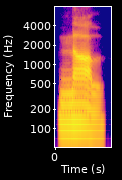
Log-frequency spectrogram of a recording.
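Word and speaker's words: null: example দিয়ে দেখে নেই যেমন এন ইউ ডাবল এল এখানে কি হবে নাল ঠিক আছে নাল এন এন U double L নাল কেন হলো বলুন তো কারণ এল একটা হচ্ছে কি কনসোনেন্ট লেটার তারপরে ইউ রয়েছে তারপর কি রয়েছে এল এল ও একটা কি কনসোনেন্ট লেটার তাহলে দুইটা কনসোনেন্ট লেটার মধ্যবর্তী স্থানে যখন ইউ থাকবে তখন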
